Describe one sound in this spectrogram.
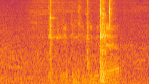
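A copper pipe knocks against a hard surface.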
